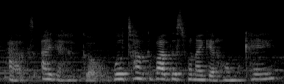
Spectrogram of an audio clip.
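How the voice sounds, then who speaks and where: A woman's voice: on the high side, fast talker, over music, natural voice. An actress playing a weary, stubborn middle-aged mother, placating yet firm, in naturalistic drama dialogue. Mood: resigned, stubborn. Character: weary, evasive, stubborn mother of a grown son.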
